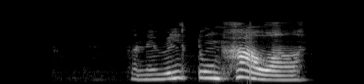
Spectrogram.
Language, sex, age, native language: Icelandic, male, 6, Icelandic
